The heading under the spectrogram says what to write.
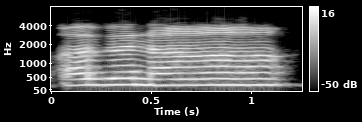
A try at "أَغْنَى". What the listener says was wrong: अब ना नहीं है। أغنى أغنى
